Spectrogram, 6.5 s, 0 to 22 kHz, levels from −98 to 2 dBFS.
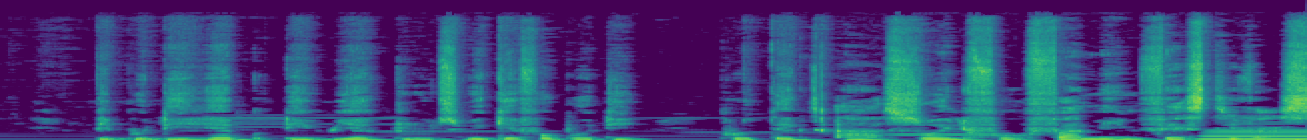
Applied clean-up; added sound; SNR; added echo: classical method Wiener filter.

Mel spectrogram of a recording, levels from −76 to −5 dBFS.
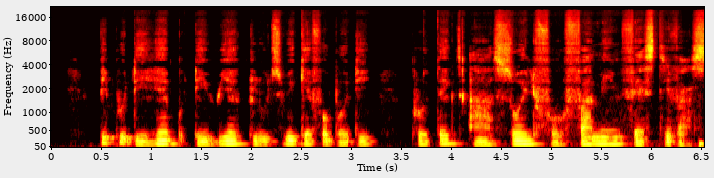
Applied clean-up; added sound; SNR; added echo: neural mask model Resemble Enhance denoiser.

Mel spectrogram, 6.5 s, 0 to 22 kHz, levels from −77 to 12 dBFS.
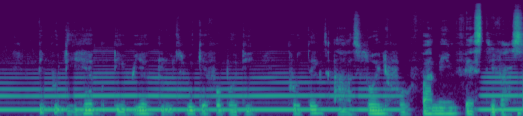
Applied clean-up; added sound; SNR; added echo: neural mask model RNNoise.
